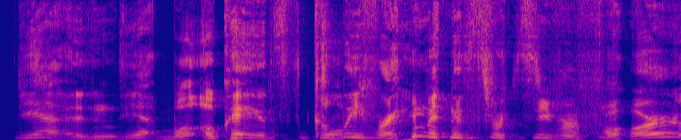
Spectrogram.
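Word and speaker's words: Kalif: four now so yeah and yeah well okay khif Raymond is receiver four like ap's telling me I'm pronouncing khif wrong I love this this is good it's khif kif um yeah okay so so Osborne is is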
